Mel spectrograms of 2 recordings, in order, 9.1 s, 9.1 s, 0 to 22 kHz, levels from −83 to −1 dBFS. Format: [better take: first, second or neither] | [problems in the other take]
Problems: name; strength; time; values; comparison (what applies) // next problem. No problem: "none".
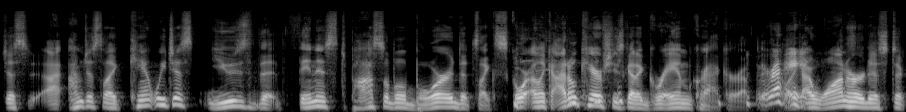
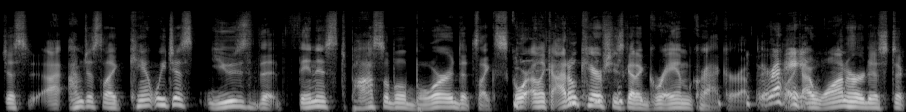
neither | none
